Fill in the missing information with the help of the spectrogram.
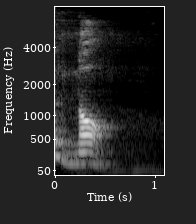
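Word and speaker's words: नौ: Number 9 is called as a no. So this is number 9, which is pronounced in Hindi as no, and it is written as like this.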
